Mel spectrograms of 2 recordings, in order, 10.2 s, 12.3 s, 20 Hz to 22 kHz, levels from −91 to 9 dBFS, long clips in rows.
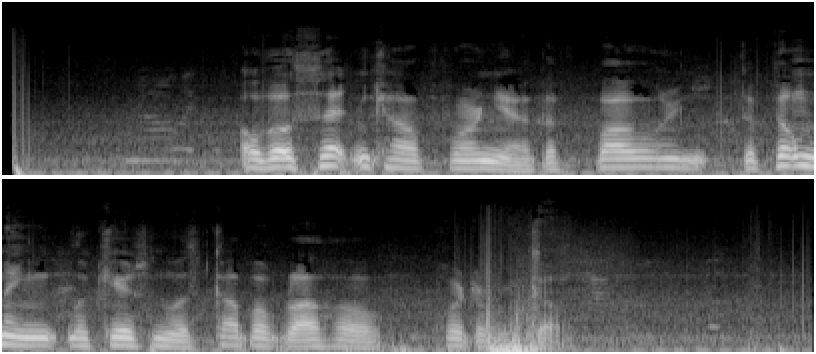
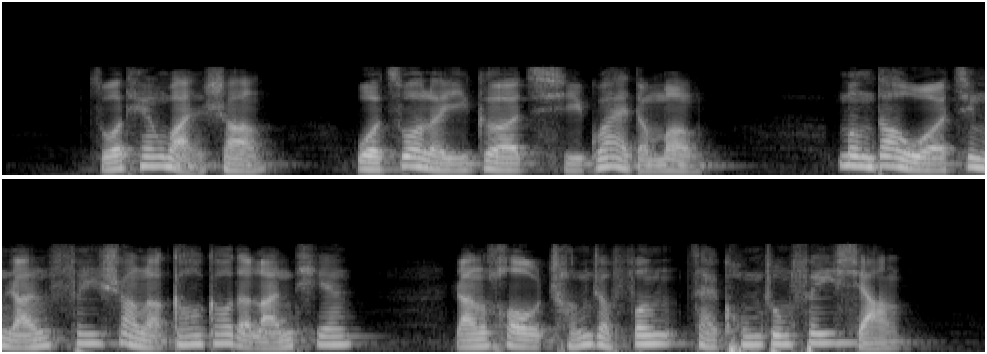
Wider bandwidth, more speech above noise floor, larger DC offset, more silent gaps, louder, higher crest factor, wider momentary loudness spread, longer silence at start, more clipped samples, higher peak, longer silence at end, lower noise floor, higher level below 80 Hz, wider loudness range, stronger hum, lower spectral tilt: first, 7.6 kHz vs 5.6 kHz; second, 21 dB vs 49 dB; neither; neither; first, -18 LUFS vs -25 LUFS; about the same, 18 dB vs 18 dB; first, 25 LU vs 9 LU; second, 0.05 s vs 0.6 s; neither; first, 0 dBFS vs -8 dBFS; second, 0 s vs 0.5 s; second, -38 dBFS vs -74 dBFS; first, -30 dBFS vs -46 dBFS; about the same, 4 LU vs 2 LU; neither; first, -9.5 dB/octave vs -6 dB/octave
